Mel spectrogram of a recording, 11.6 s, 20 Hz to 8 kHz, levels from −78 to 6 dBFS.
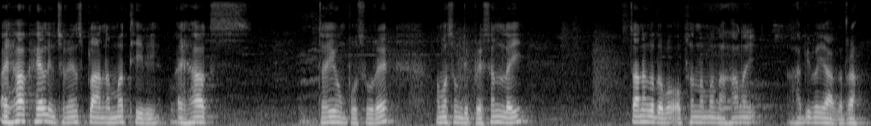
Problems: background sounds at intervals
